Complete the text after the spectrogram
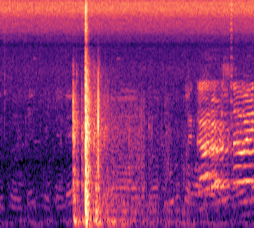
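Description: A loud explosion booms at a distance and rumbles away.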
